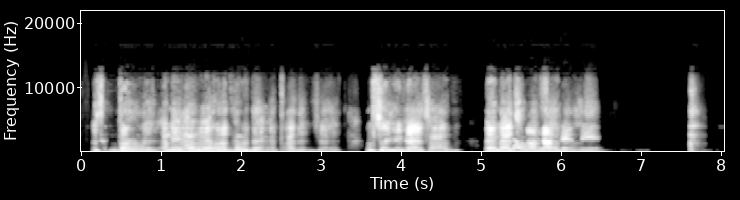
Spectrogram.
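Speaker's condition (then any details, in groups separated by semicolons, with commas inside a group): Spinal muscular atrophy; genetic, from birth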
